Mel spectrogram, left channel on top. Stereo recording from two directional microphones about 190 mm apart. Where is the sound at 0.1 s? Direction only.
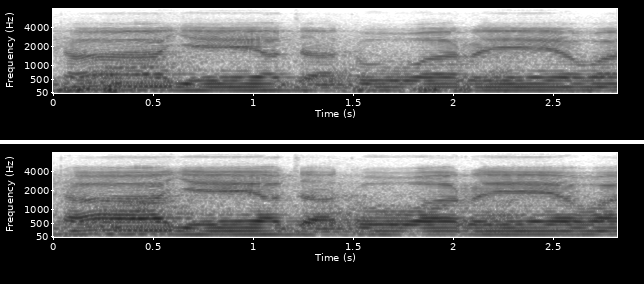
20° left (ahead or behind).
